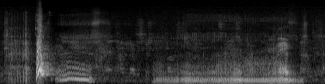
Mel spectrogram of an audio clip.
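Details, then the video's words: A dog named Lennox, hyper after eating stolen belVita, lets out one sharp bark, then a short warbling whine and a long, low, throaty grumbling vocalisation that rises and falls. "Lennox's funny noises"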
